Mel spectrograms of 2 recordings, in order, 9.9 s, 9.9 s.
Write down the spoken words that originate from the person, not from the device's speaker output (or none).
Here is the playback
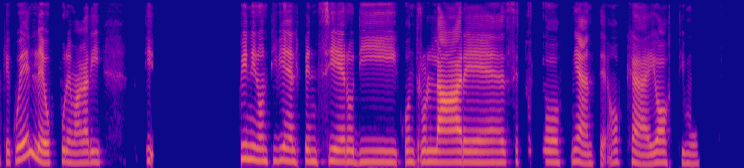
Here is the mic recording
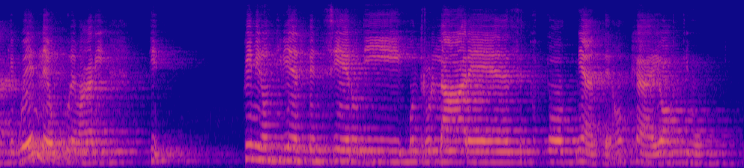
none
